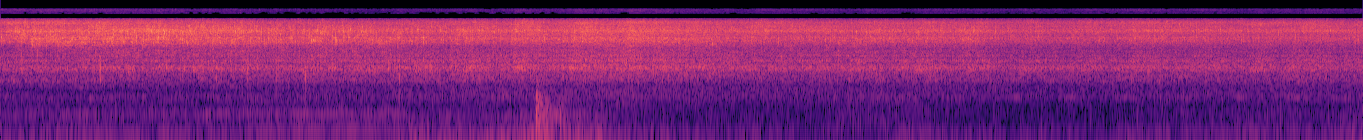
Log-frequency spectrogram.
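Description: Tomato paste sizzling as it hits hot oil and ginger-garlic paste in a stainless steel karahi, stirred with a spatula. There is a single knock about five seconds in, and the sizzle eases a little near the end.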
